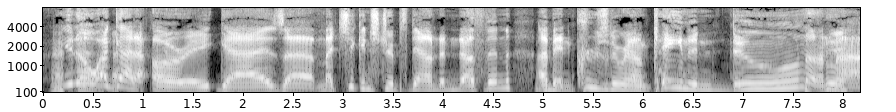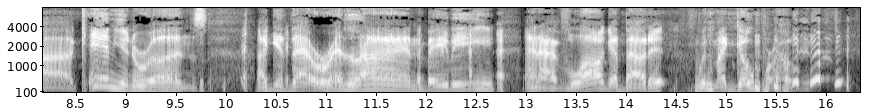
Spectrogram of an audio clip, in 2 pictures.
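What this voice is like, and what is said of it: Put-on cool guy voice. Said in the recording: “That's my impression of a cool person.”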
